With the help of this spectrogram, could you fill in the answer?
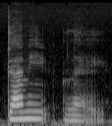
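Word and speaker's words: DaniLeigh: Danny Lei. Her real name is Danny L, but you spell it as D A N I L E I G H.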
